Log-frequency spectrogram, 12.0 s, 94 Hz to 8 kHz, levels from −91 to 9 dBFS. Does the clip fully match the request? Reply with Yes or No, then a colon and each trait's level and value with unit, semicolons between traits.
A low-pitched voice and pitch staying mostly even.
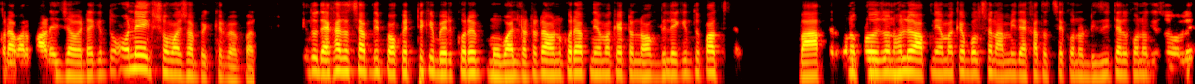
No: medium, 165 Hz; narrow, 2.2 semitones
